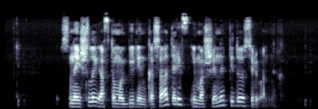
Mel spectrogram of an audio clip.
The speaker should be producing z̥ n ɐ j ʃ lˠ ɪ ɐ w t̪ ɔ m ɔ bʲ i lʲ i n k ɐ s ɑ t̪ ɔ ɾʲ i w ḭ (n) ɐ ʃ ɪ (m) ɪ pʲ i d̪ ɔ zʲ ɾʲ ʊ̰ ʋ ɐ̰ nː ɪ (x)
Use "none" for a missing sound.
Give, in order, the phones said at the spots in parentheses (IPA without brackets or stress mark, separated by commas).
m, n, x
